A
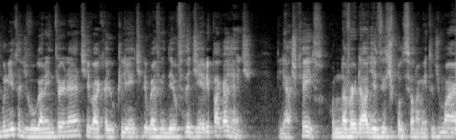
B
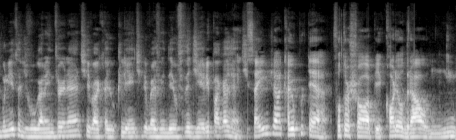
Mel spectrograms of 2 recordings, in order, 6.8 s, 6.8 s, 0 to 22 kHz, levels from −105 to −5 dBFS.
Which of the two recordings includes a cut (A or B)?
B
